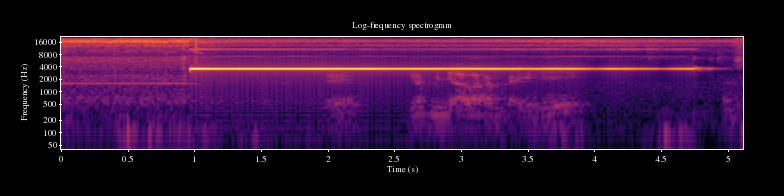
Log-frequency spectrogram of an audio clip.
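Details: A steady high-pitched alarm tone sounds for about four seconds from an SLE 5000 ventilator while it is put on standby and switched off, with a man talking over it.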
